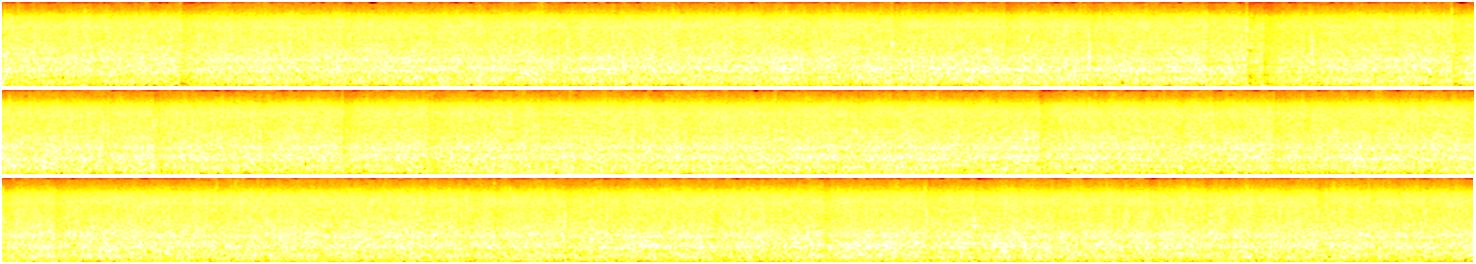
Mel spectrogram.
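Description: Heavy rain of a thunderstorm falling steadily, an even rushing hiss that does not let up.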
